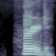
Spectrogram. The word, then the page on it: herd: American English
